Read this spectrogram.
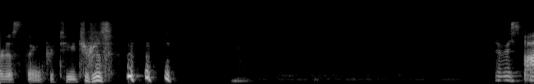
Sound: chuckles

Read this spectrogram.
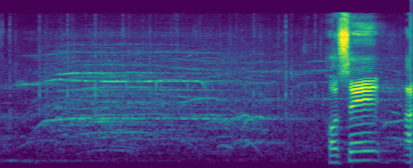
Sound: audience applauding

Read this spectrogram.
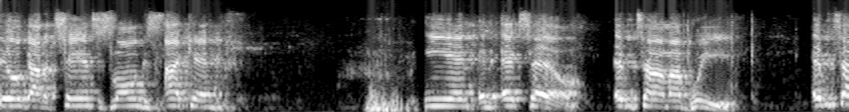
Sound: breathes

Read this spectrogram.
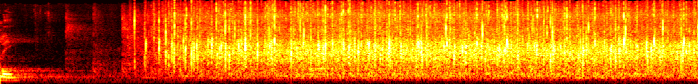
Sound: applause

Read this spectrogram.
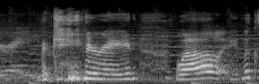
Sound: laughs

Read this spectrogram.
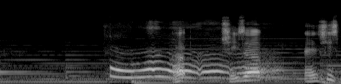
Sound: jabbering

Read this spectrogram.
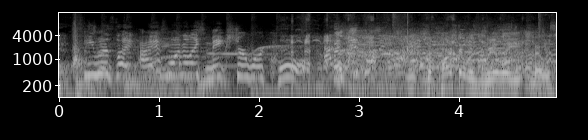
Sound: laughter

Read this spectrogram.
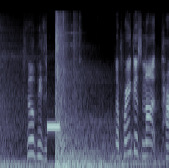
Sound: beeping

